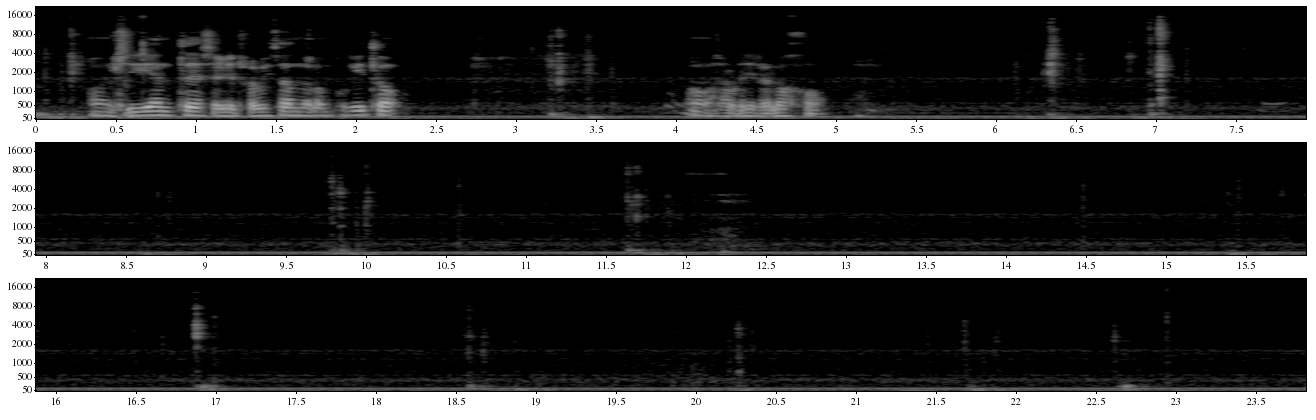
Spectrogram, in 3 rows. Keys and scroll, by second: 3.4 4, 6.8 super+z, 8.5 d, 9.8 shift+d, 11.9 4, 15.3 s, 18.8 4, 21.7 d.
